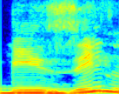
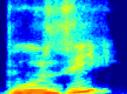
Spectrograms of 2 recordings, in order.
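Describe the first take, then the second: First: The first vowel sounds like 'i'. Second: The first vowel sounds like 'oo'. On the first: The speaker calls it right. "Ini busy" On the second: The speaker calls it wrong. "not boozy"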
